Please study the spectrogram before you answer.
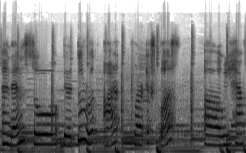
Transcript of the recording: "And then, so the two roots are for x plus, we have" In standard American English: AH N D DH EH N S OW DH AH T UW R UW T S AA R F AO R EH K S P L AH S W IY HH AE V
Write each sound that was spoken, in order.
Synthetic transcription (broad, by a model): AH N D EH N S OW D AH T UW R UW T AA R F AO R EH K S P L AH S W IY HH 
